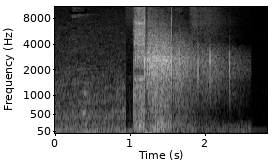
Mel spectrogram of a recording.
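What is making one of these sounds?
Billiard balls clack sharply against each other and roll across the table.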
